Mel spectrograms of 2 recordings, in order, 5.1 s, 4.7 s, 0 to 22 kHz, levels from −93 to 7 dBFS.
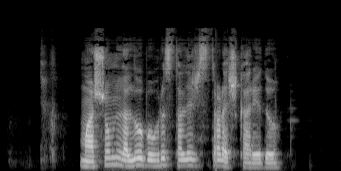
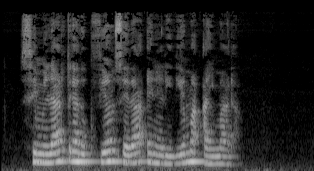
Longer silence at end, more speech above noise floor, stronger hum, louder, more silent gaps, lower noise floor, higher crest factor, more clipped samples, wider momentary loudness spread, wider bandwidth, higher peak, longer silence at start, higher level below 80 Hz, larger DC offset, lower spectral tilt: second, 0.95 s vs 1.15 s; first, 63 dB vs 41 dB; neither; first, -20 LUFS vs -25 LUFS; neither; first, -83 dBFS vs -66 dBFS; about the same, 20 dB vs 16 dB; neither; about the same, 8 LU vs 10 LU; second, 11.5 kHz vs 16.5 kHz; first, -2 dBFS vs -10 dBFS; first, 0.75 s vs 0.35 s; about the same, -64 dBFS vs -60 dBFS; neither; about the same, -3.5 dB/octave vs -4.5 dB/octave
